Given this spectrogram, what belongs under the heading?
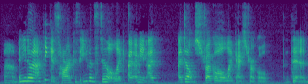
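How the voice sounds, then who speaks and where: A woman talks at a moderate pace with a fairly high voice and very wide pitch swings. Noticeable background noise runs beneath her. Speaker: podcast host and speaker. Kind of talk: casual chat. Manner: loud.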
